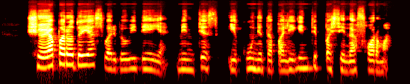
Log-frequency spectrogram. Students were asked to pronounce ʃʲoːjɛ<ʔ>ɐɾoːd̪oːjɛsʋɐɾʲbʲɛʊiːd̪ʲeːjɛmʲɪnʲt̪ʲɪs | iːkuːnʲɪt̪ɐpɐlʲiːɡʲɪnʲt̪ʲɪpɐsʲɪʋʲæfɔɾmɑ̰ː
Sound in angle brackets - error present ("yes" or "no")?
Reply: yes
